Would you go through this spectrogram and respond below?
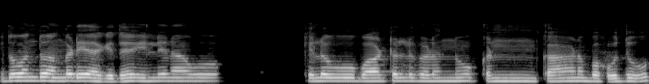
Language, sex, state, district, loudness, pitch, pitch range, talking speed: Kannada, male, Karnataka, Dharwad, -15 LUFS, 155 Hz, 150-160 Hz, 90 wpm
